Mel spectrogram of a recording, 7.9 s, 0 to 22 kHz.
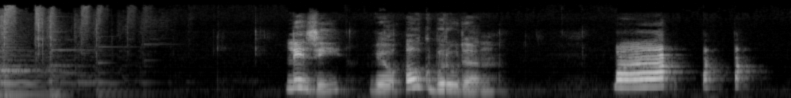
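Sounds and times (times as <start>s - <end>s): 
speech: 2.9s - 5.0s, 6.1s - 7.2s
chicken clucking: 7.0s - 7.6s.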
